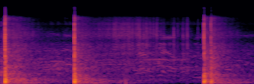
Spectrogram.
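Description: Three sharp blasts from small cannons burst out one after another, loud and close, with about a second or two between each and a faint crackling tail.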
